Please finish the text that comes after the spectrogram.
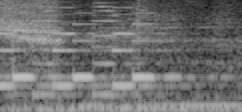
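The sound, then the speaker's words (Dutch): A telephone ringing with a bright, warbling electronic ringtone, steady and fairly loud, over a low sustained hum, with no one speaking. “Hé, hey, de telefoon gaat.”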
